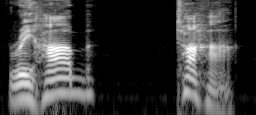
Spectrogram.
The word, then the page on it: Rihab Taha: American English; from Iraq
